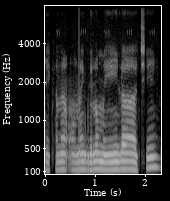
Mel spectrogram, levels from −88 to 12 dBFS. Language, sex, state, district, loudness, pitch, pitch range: Bengali, male, West Bengal, Malda, -23 LUFS, 140 Hz, 135-140 Hz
